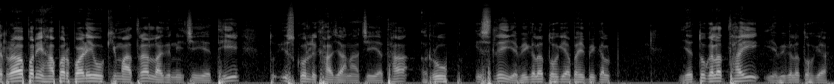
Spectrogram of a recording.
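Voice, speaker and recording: Standing at a board, a patient teacher from Uttarakhand goes over a spelling lesson, repeating the key points and quizzing the class. He has a mid-range voice and an Uttarakhand Hindi accent, captured in a dry recording.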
